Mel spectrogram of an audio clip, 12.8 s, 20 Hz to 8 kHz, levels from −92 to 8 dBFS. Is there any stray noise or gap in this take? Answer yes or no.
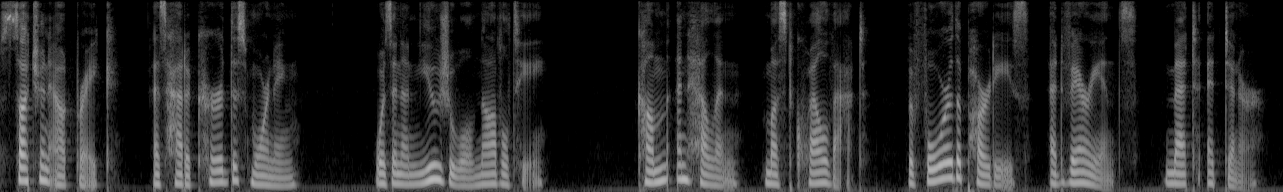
no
